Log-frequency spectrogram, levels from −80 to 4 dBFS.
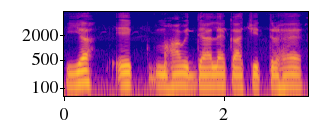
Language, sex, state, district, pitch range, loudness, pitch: Hindi, male, Jharkhand, Deoghar, 110-115 Hz, -18 LUFS, 110 Hz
